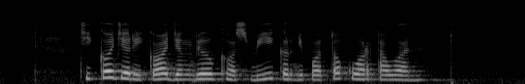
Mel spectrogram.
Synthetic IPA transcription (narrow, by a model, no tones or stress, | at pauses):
t͡ʃikod͡ʒəɾikɔd͡ʒɨŋbilkɔsbikɨrdipɔt̪ɔkuwart̪awan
